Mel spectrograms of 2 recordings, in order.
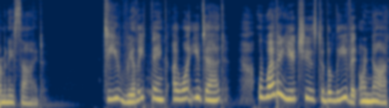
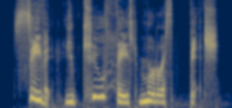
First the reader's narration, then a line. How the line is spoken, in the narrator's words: Scope snarled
